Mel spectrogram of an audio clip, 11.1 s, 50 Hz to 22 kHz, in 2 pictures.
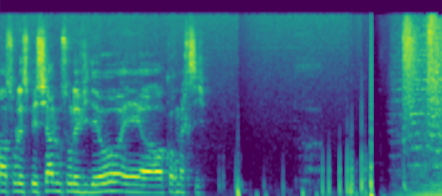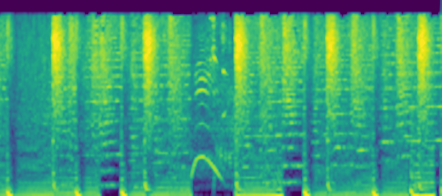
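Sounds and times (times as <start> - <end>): electronic music: 4.8 - 11.0.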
